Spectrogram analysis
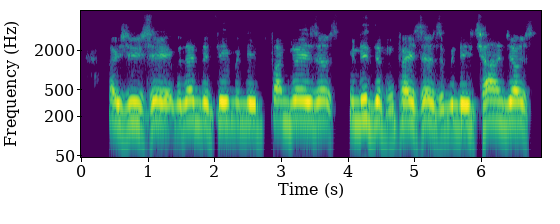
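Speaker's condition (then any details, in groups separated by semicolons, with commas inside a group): Motor neurone disease; recovering from recent fall, large gash on side of head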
